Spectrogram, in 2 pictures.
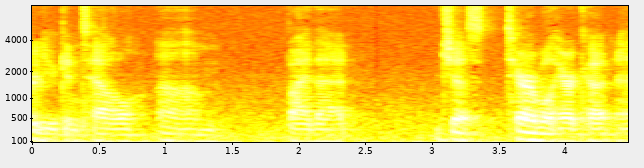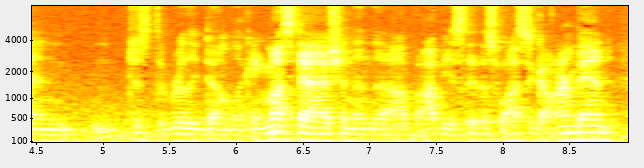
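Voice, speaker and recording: A fairly low-pitched man at a moderate pace, fairly even in intonation, with audible room echo and noticeable background noise. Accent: American. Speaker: history teacher. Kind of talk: recorded remote lesson. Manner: casual, hesitant with many fillers.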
